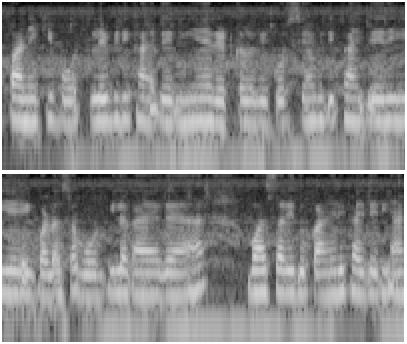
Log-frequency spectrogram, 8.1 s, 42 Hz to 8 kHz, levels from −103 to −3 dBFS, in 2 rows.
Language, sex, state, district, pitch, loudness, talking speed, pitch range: Hindi, female, Chhattisgarh, Korba, 190 Hz, -29 LUFS, 230 wpm, 180-195 Hz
